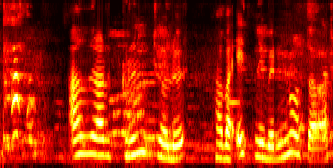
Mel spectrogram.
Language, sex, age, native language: Icelandic, female, 18-19, Icelandic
